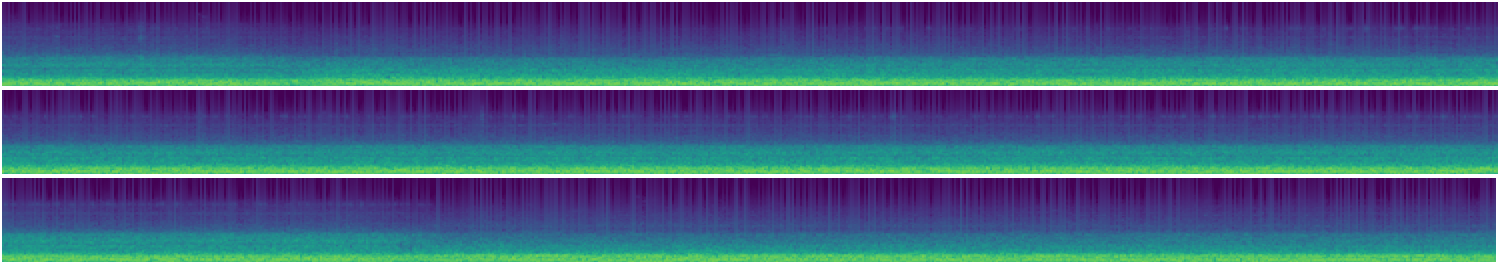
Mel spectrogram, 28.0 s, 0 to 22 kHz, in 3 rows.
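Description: Steady cabin drone inside a Boeing 737-800 in flight: a low rumble of engine and airflow noise. About three-quarters of the way through, the higher hiss drops a little.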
